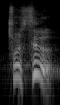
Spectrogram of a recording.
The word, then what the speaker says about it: truth: 네, 이게 TH 발음은 스 발음이에요. 일단은. 근데 이 발음을 출스 이렇게 발음하시면 안 돼요. 출스 이렇게 발음하시면 틀린 발음이에요. 100%.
